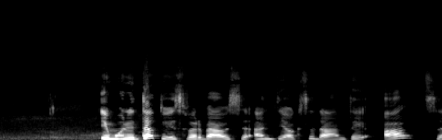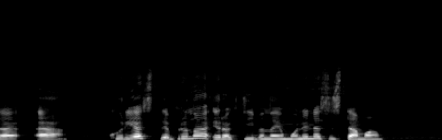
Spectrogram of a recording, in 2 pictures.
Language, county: Lithuanian, Klaipėda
